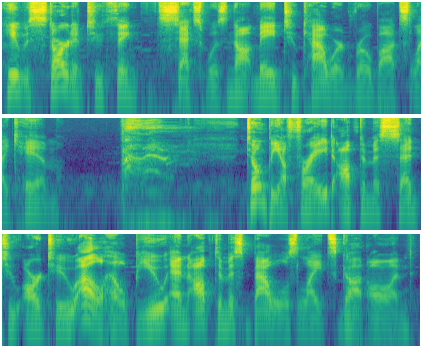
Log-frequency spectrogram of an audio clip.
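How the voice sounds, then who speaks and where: A man's voice: medium pitch, wildly swooping pitch, slow, fairly bright tone, a little hiss or hum. A man hosting a comedy read-aloud, stumbling over clumsy prose with incredulous, mocking asides and a tendency to crack up. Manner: breaks into laughter and stumbles while reading. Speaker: podcast host reading aloud. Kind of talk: comic read-aloud of bad fan fiction with asides.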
